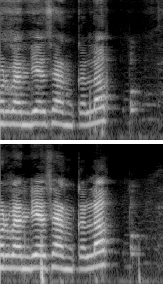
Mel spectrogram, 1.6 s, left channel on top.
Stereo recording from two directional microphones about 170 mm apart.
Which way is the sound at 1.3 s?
40° left (ahead or behind).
